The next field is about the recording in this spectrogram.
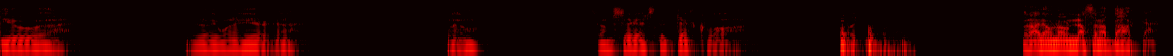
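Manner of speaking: fearful voice. Answering a question about what it is: sounding scared. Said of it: "You sound scared".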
